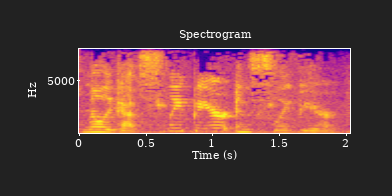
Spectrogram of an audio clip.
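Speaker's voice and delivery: ordinary delivery, nothing marked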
